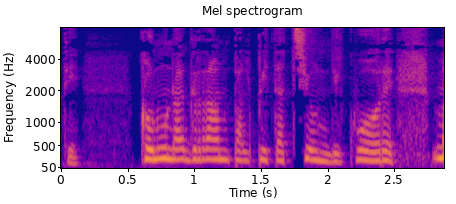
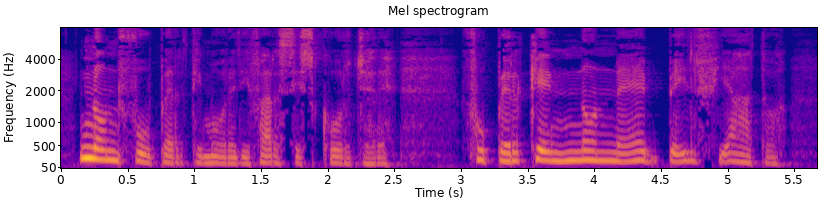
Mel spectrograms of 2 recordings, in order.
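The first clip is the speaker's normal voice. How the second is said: ordinary delivery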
